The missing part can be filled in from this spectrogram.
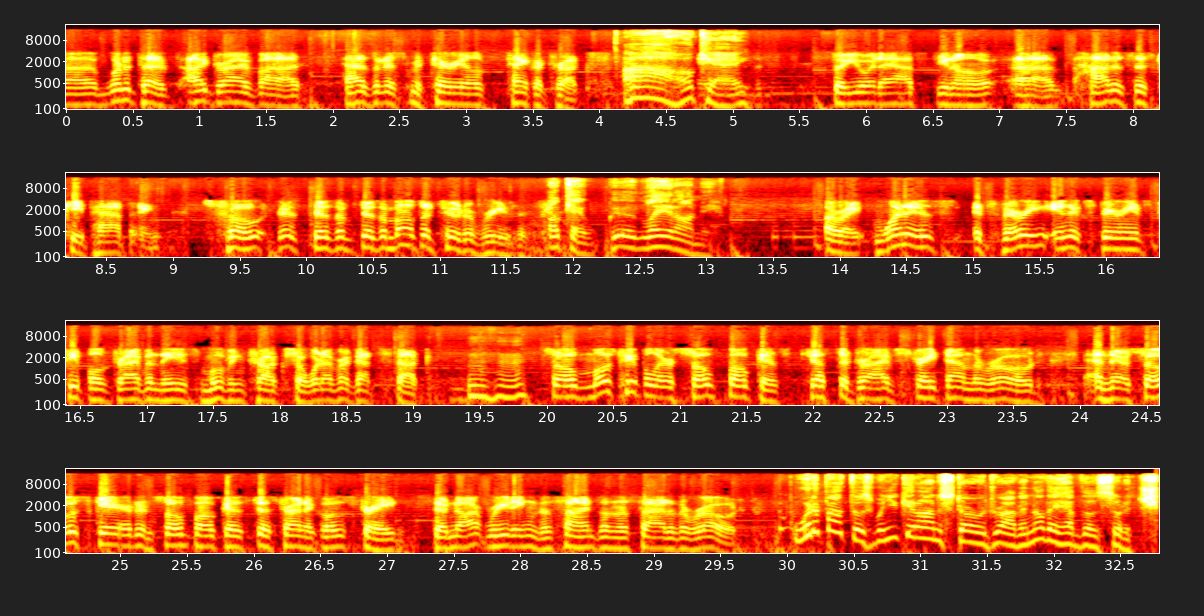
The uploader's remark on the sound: One of our listeners, who is a truck driver called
